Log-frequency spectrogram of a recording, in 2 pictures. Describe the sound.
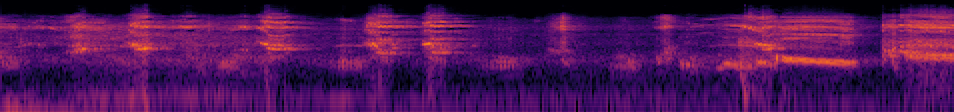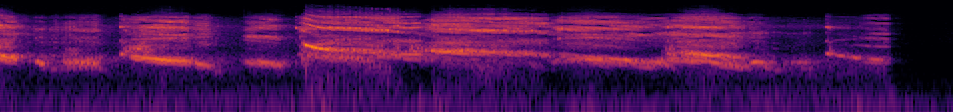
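A person mimics a magpie's morning call with a rapid run of high, warbling whistles and squeaky chirps, loud and continuous for about nine seconds with short pauses, no other voices.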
